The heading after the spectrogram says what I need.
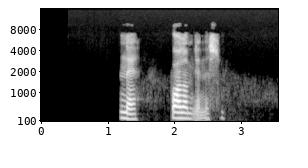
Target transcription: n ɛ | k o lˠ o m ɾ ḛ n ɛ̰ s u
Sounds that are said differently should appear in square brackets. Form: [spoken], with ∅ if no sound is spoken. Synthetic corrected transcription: n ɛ | [p] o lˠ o m [ʎ] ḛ n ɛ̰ s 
